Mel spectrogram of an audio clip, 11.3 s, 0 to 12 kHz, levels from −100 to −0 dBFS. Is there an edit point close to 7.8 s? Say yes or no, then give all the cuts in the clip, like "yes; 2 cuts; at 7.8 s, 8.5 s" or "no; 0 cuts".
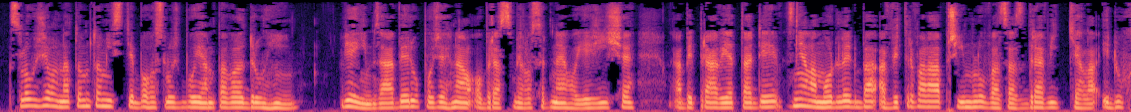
yes; 2 cuts; at 6.6 s, 7.8 s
